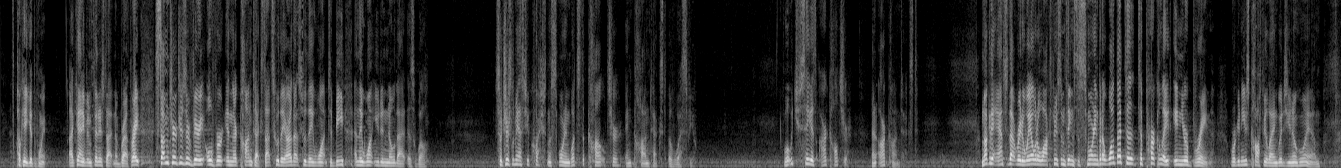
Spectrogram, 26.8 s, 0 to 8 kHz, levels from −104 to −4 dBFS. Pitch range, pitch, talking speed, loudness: 145-205 Hz, 170 Hz, 235 wpm, -28 LUFS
